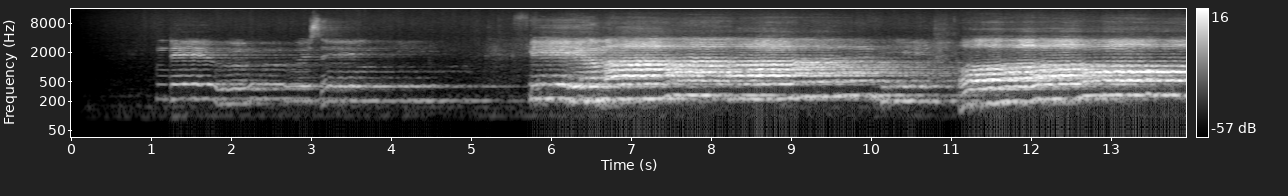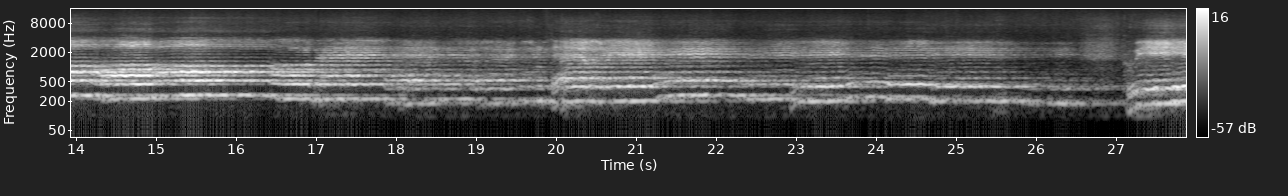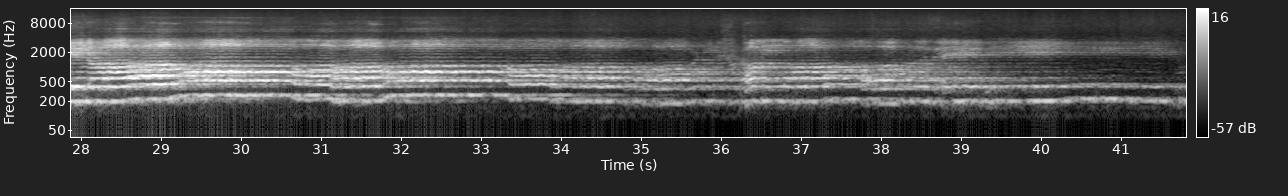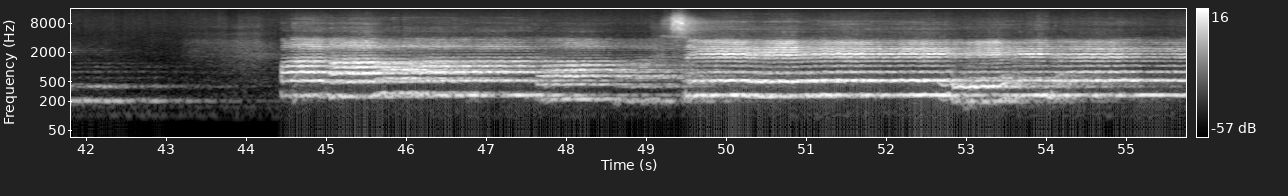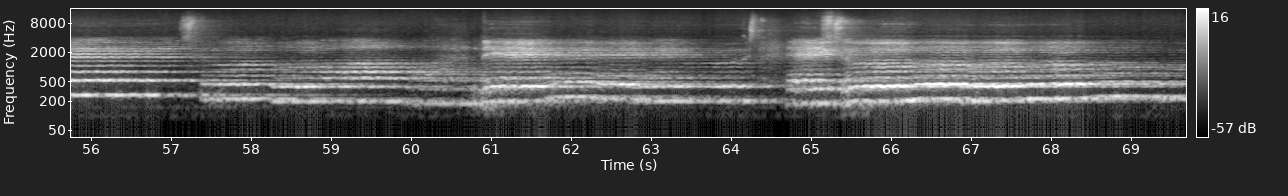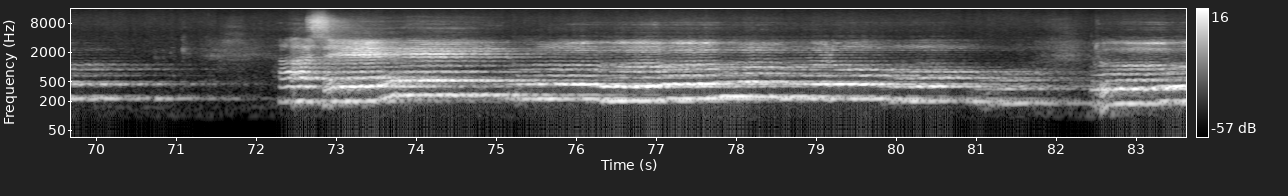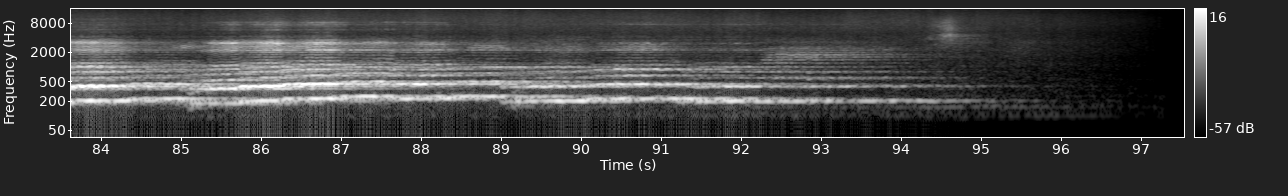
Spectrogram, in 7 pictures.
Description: • Les pièces grégoriennes du dimanche dans l'octave de Noël
Microsillon 45 T de Ligugé édité par le Studio SM en 1958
